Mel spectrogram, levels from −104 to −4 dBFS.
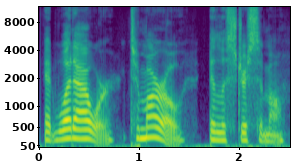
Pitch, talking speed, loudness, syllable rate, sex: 195 Hz, 145 wpm, -17 LUFS, 5.3 syllables/s, female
